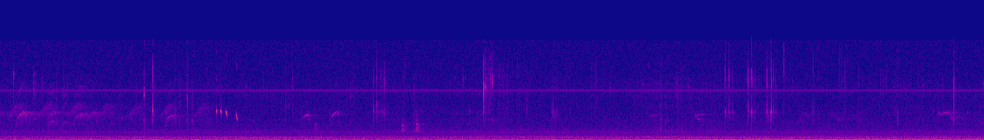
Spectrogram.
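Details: Oriental greenfinch calling while busily eating seeds from split Japanese stewartia fruits, shelling them, recorded with a parabolic microphone in strong wind; a burst of short, high twittering notes at the start, then sparse faint chips over heavy wind rumble.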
